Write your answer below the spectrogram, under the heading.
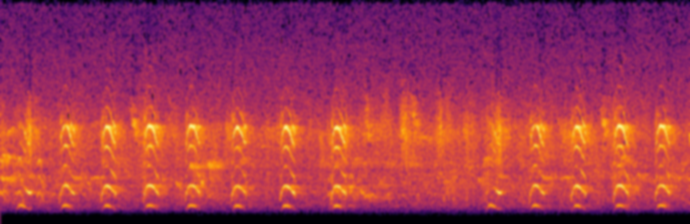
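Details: Male green-barred woodpecker (Colaptes melanochloros), wild in its natural habitat in Brazil, giving a steady series of loud, ringing, arched notes about every half second, with a short gap midway before the series resumes; faint chirps and hiss behind.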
